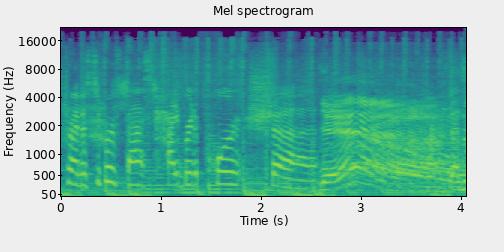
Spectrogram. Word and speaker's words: Porsche: Camaro and test drive a super fast hybrid Porsche. Yeah! That's how you say it. That is. Won't make it any bigger, but you pronounced it right. Porsche.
